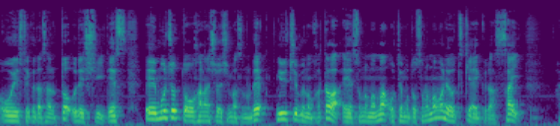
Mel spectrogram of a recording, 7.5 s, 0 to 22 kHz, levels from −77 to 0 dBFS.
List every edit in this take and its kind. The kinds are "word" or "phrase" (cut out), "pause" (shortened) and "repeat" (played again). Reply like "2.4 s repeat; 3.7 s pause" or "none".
none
